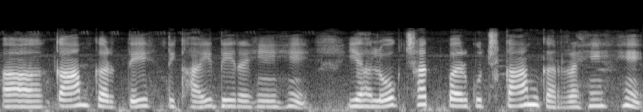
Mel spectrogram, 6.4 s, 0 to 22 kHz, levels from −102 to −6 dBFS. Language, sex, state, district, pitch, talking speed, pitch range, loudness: Hindi, female, Madhya Pradesh, Dhar, 220 Hz, 150 wpm, 200-230 Hz, -19 LUFS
